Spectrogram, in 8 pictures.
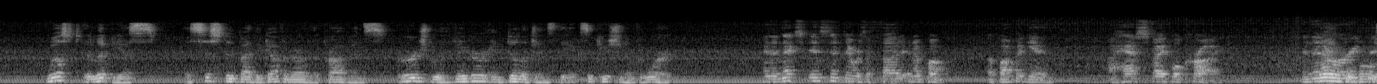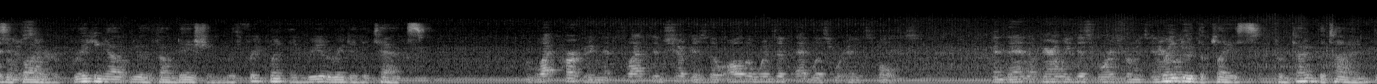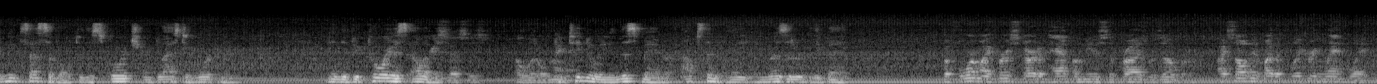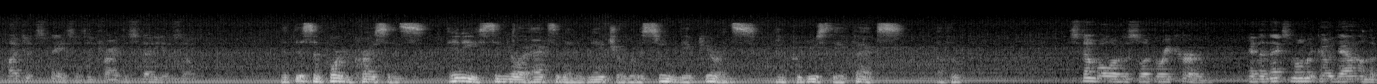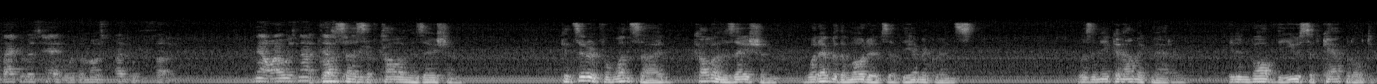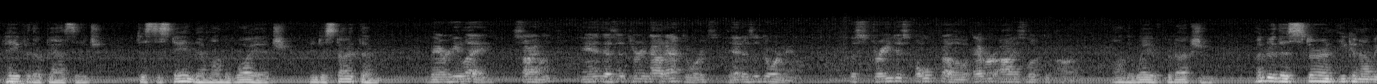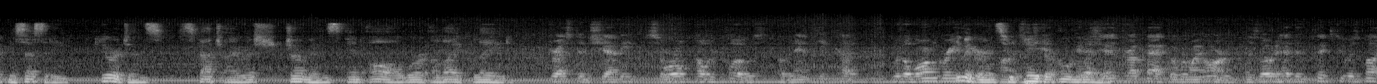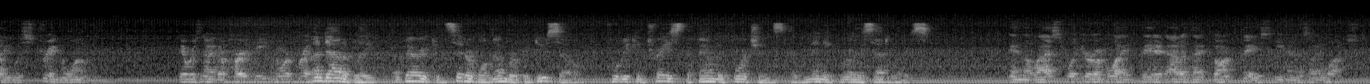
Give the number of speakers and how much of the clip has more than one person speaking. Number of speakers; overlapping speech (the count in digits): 2, about 5%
